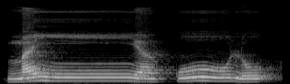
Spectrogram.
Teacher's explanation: jangan lupa untuk menahannya dan disertai dengan gunnah 2-3 harokat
